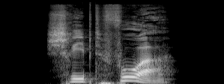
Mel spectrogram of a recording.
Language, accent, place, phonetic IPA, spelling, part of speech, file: German, Germany, Berlin, [ˌʃʁiːpt ˈfoːɐ̯], schriebt vor, verb, De-schriebt vor.ogg
- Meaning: second-person plural preterite of vorschreiben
